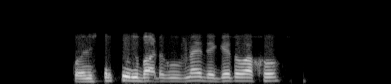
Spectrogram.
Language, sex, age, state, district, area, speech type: Dogri, male, 18-30, Jammu and Kashmir, Kathua, rural, conversation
